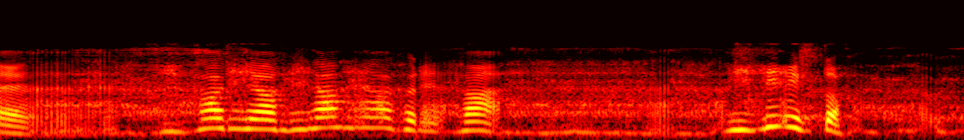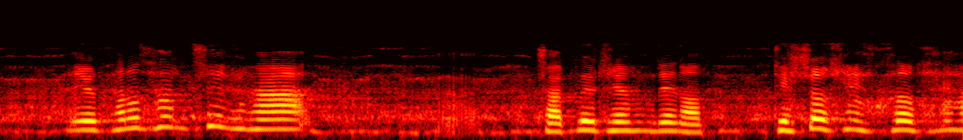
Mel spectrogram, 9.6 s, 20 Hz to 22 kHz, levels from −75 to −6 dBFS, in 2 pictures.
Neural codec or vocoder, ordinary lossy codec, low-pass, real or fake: autoencoder, 22.05 kHz, a latent of 192 numbers a frame, VITS, trained on one speaker; Opus, 32 kbps; 7.2 kHz; fake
